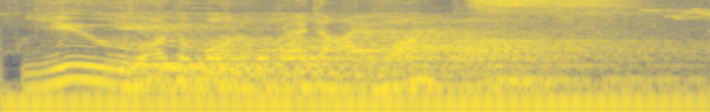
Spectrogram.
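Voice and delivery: slow, loud, regal pronouncement; alicorn's voice in the narrator's mind; royal and powerful. A narrator's reading. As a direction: speak like a queen inside his head. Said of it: "Her voice was royal and powerful".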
